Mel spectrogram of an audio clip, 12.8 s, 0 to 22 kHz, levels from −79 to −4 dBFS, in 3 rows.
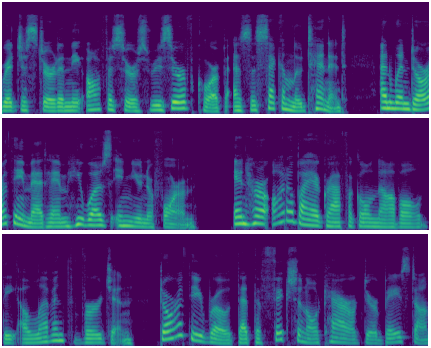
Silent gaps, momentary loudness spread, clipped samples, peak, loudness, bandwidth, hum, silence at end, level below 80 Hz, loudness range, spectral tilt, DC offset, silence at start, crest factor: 6.51-6.56 s; 9 LU; under 0.1%; -10 dBFS; -27 LUFS; 14 kHz; none; 0 s; -64 dBFS; 4 LU; -5.5 dB/octave; under 0.1%; 0 s; 18 dB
